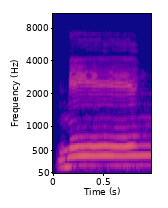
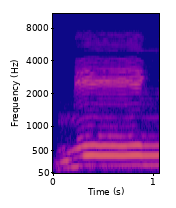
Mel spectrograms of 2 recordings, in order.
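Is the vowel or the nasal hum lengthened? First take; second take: vowel; vowel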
